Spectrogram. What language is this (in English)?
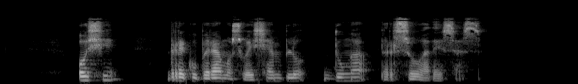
Galician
